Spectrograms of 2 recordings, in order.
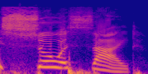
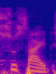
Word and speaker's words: suicide: Say suicide, not suicide. Suicide. There are 3 syllables.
